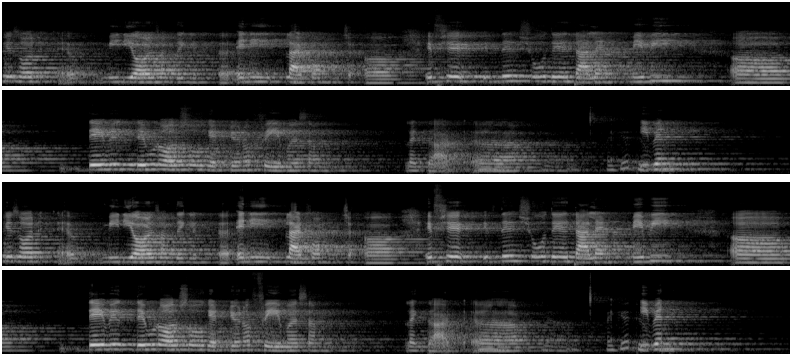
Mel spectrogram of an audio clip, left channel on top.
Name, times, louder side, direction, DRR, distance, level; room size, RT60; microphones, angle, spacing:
voice 1, 0.0-7.8 8.5-11.2 11.9-13.1 14.3-14.6, right 1 dB, 25° right, 5 dB, 1.0 m, -28 dB
voice 2, 12.6-13.7 13.9-14.6, right 2 dB, 45° right, 6 dB, 0.5 m, -43 dB
14.5 x 7.0 x 9.5 m, 2.5 s
head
